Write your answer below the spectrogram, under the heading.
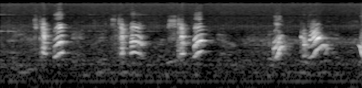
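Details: Congo African grey parrot, a female kept at home, uttering paired short, nasal, honking-like syllables that repeat in clusters about once a second, with quiet gaps between.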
